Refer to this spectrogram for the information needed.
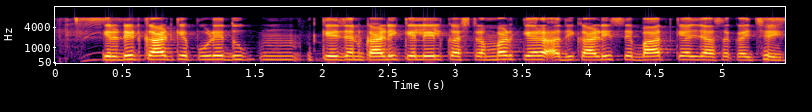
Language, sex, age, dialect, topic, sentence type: Magahi, female, 18-24, Western, banking, statement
